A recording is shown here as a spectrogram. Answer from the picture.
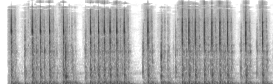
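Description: Typewriter sound effect: fast runs of sharp key clacks, broken by short pauses about one and two seconds in.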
